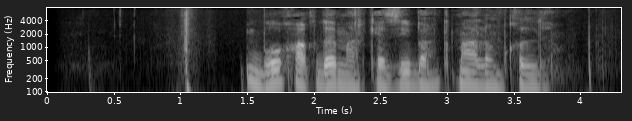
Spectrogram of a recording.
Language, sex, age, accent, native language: Uzbek, male, 25-34, Farg'ona, Uzbek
